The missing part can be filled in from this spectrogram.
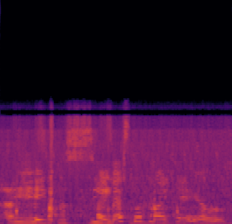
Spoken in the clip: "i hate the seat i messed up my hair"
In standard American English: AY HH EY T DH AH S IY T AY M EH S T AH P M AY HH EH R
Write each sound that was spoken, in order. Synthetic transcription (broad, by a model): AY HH EY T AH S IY AY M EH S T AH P M AY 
